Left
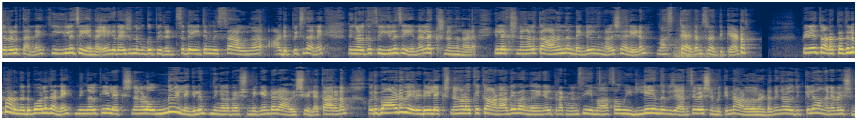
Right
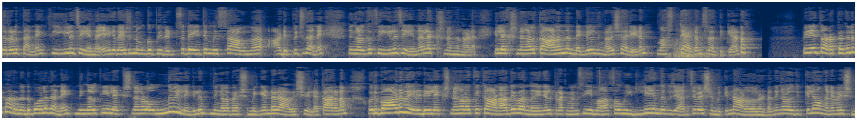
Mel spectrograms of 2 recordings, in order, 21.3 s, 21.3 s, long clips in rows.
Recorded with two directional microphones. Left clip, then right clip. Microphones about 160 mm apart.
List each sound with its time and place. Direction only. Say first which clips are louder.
0.0 s a woman's voice: left 7 dB; 30° left (ahead or behind)
7.8 s a woman's voice: left 6 dB; 30° left (ahead or behind)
